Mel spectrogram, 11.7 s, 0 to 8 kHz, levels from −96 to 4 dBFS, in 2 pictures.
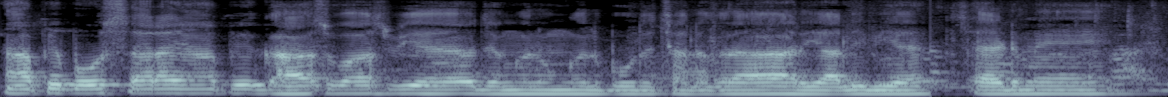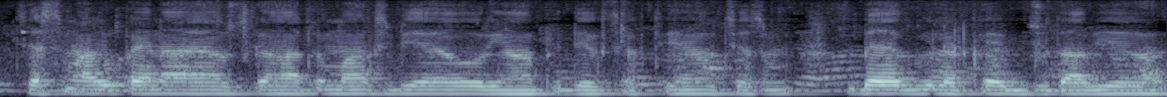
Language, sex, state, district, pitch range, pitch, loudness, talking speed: Maithili, male, Bihar, Supaul, 115-125 Hz, 115 Hz, -26 LUFS, 250 wpm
